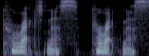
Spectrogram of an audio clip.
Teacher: T that comes in the middle of correctness is not really pronounced when you say the whole word correctness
